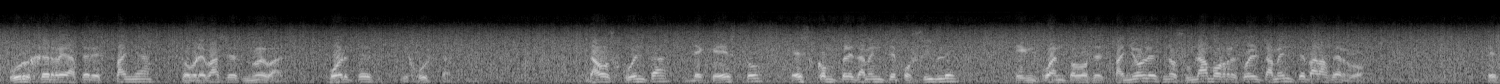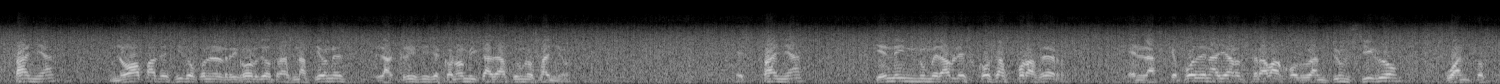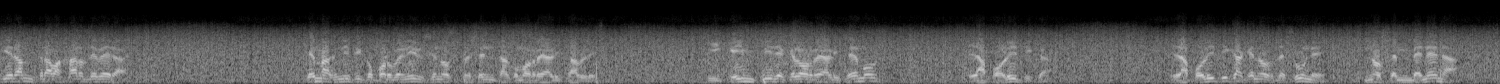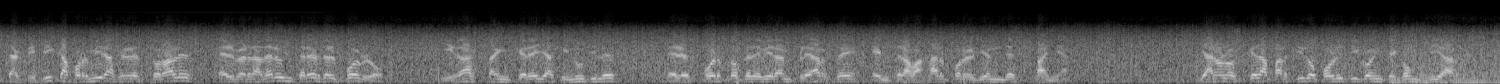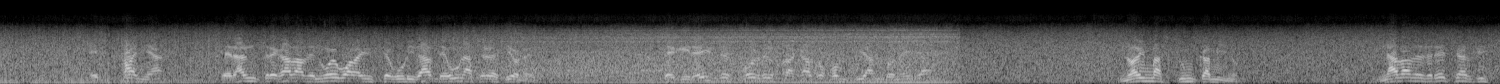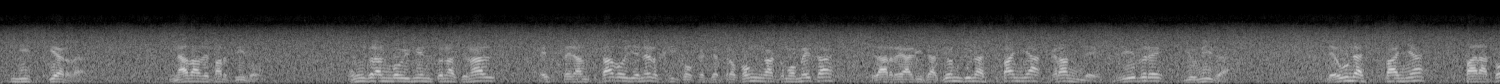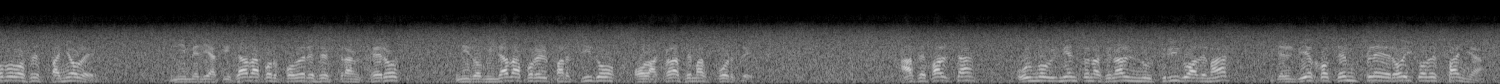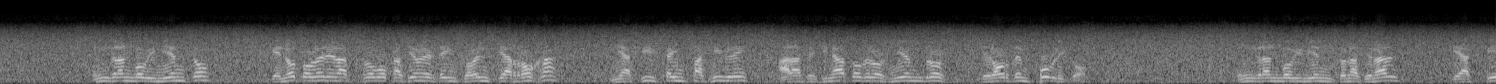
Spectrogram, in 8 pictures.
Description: Opinió de la situació política espanyola basada en la doctrina Nacional Sindicalista, identificació i tema musical.
FM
